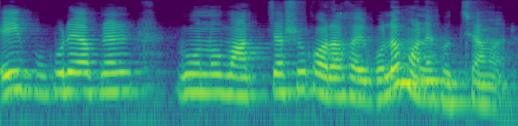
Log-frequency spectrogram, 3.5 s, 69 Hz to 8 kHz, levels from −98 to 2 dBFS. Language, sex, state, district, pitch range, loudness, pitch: Bengali, female, West Bengal, Jhargram, 205-255 Hz, -17 LUFS, 245 Hz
